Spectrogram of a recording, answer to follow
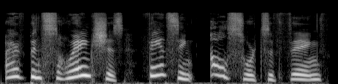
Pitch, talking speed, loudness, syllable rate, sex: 295 Hz, 175 wpm, -16 LUFS, 4.2 syllables/s, female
